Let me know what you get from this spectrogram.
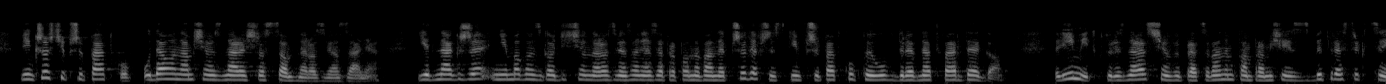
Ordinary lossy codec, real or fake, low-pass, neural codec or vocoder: none; real; 7.2 kHz; none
